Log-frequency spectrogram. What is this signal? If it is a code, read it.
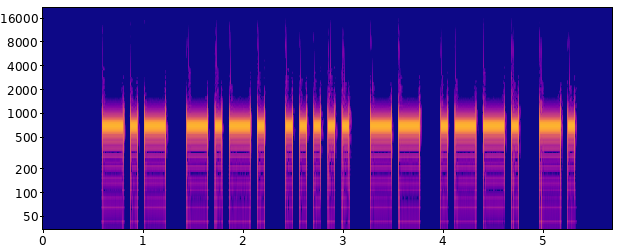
Morse code, heard as a keyed tone, about 17 wpm, 700 Hz. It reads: KC5MPN
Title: USA Call Signs - 6 Characters - Repeated 2x - 17wpm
